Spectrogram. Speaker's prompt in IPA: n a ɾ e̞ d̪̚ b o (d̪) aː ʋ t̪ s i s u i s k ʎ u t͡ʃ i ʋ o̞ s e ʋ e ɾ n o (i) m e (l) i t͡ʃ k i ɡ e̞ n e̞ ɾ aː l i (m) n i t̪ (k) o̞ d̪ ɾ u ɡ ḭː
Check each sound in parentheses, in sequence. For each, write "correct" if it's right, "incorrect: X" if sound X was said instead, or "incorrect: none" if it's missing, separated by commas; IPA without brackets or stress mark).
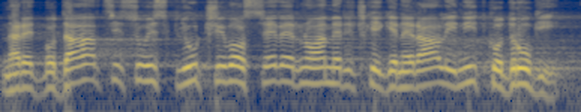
correct, incorrect: a, incorrect: ɾ, incorrect: none, correct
